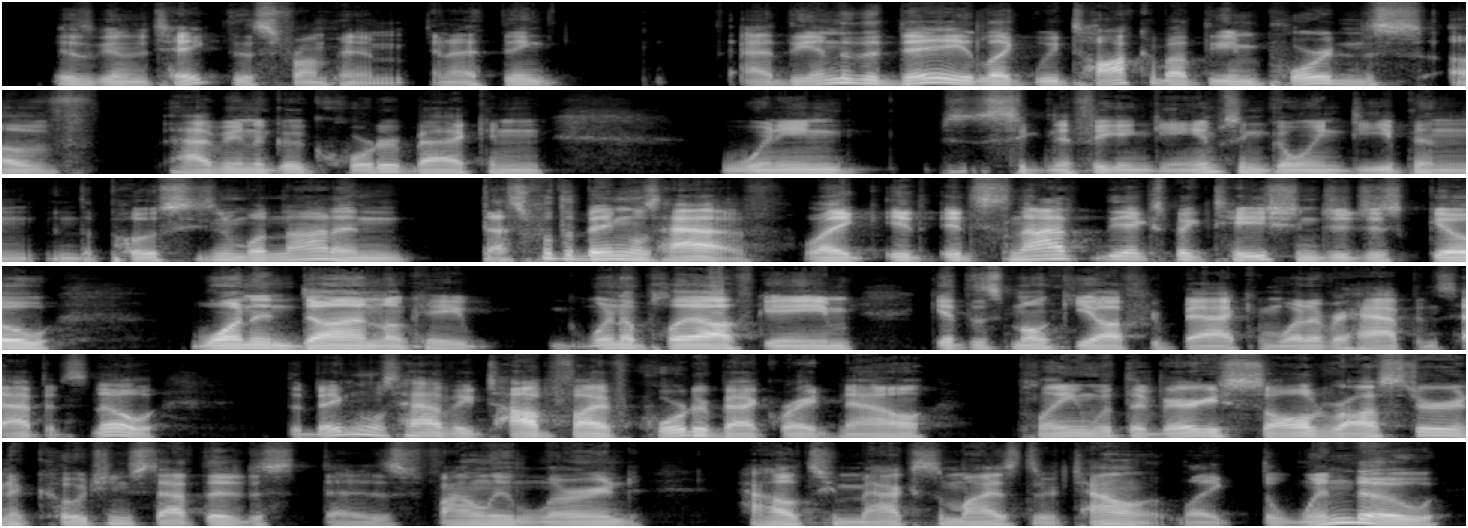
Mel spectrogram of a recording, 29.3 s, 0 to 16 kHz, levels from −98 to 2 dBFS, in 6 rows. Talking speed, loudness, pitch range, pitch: 220 wpm, -24 LUFS, 100-125 Hz, 110 Hz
